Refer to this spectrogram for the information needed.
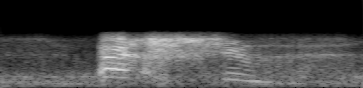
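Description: A single sharp, explosive sneeze after a brief quiet lead-in, trailing off into a short voiced tail: one sneeze.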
